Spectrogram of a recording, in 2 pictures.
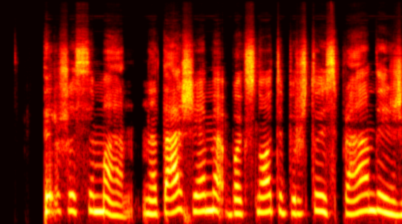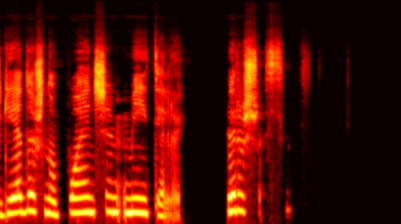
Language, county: Lithuanian, Vilnius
